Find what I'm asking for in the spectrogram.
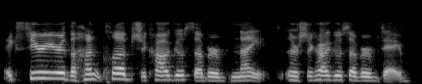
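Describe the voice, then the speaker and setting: A woman's voice: mid-range voice, animated, moderate pace, no room sound, muffled recording. A woman narrating screenplay stage directions at a table read.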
